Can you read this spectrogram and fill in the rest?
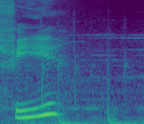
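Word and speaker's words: Phi: I've also heard that this is pronounced fee.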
